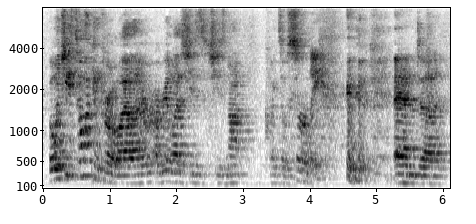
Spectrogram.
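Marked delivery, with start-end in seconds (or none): none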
